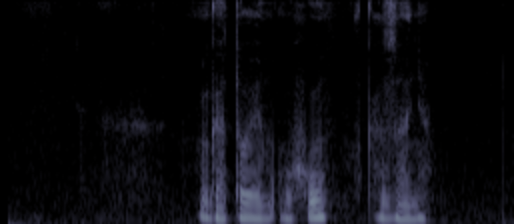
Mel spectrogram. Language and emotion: Russian, neutral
